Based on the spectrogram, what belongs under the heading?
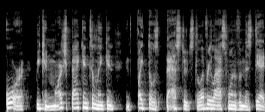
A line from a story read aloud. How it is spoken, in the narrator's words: yelled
